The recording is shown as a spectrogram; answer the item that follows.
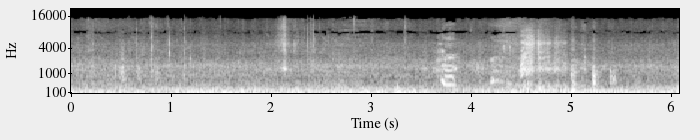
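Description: A young woman's short laugh about four seconds in, over a steady low outdoor rumble.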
